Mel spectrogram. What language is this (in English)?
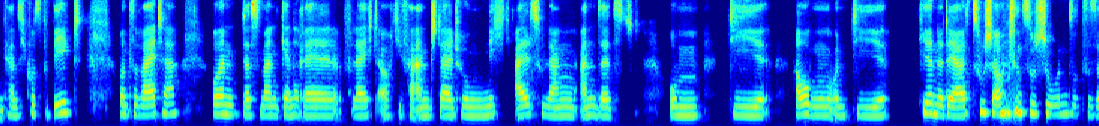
German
